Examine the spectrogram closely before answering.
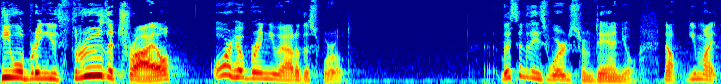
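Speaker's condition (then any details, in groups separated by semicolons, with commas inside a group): No condition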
